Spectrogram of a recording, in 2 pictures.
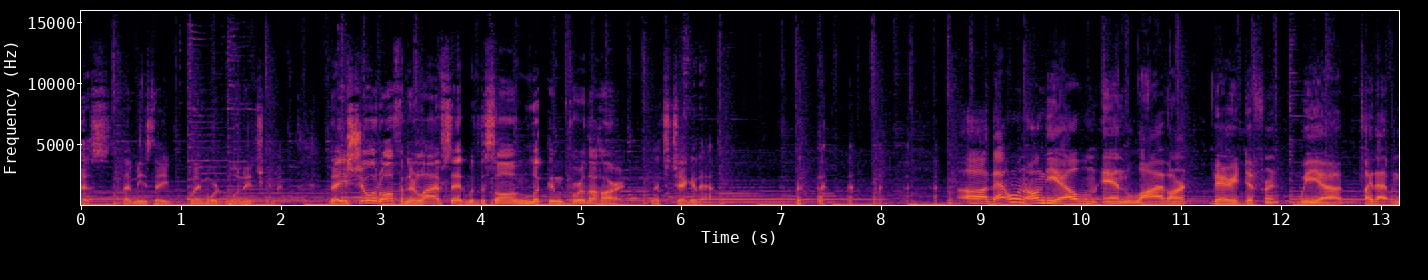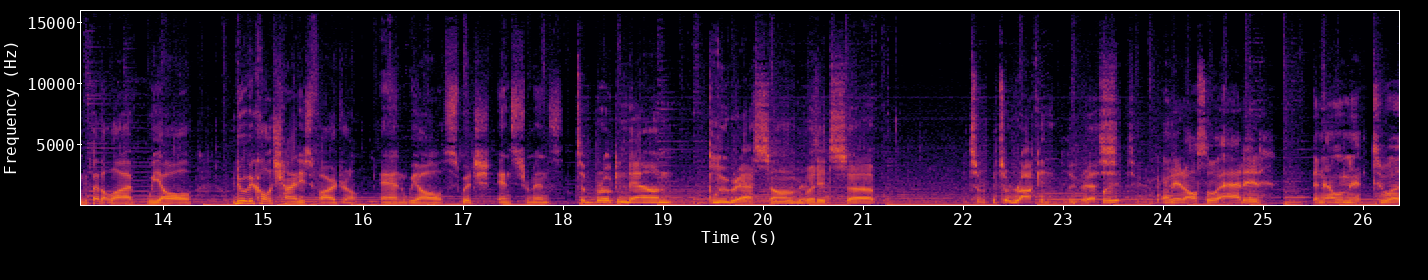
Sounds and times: Speech: 0.0 - 6.3, 22.1 - 26.3
Music: 0.0 - 26.3.

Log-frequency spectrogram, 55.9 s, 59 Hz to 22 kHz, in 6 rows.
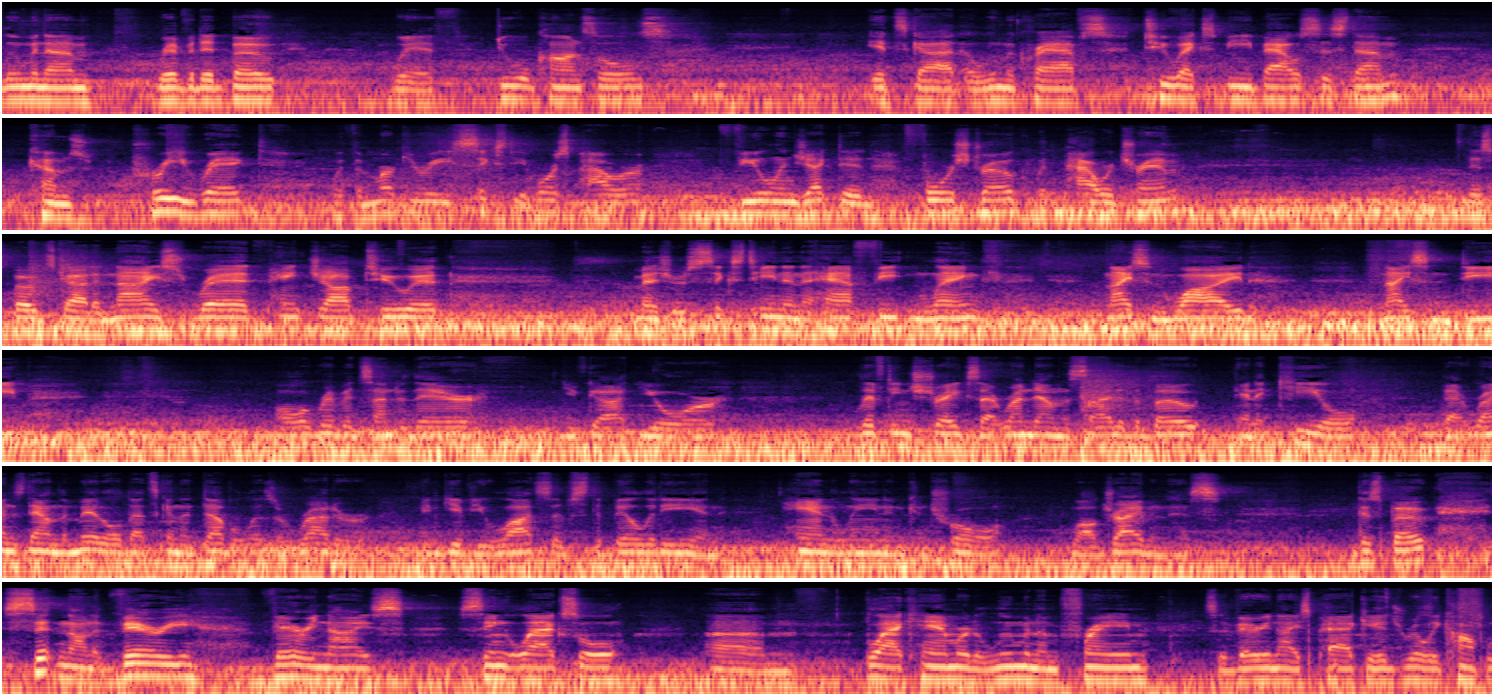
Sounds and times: Speech: 0.0 - 4.2, 5.4 - 8.8, 9.5 - 16.7, 18.5 - 21.5, 22.6 - 26.6, 27.2 - 28.2, 29.6 - 32.5, 33.3 - 45.0, 45.7 - 55.8.

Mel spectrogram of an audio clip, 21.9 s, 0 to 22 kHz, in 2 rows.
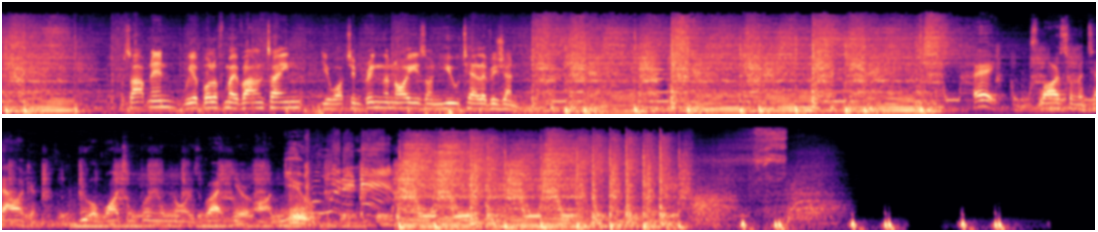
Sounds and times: Heart sounds, heartbeat: 18.3 - 18.8, 19.4 - 21.1.

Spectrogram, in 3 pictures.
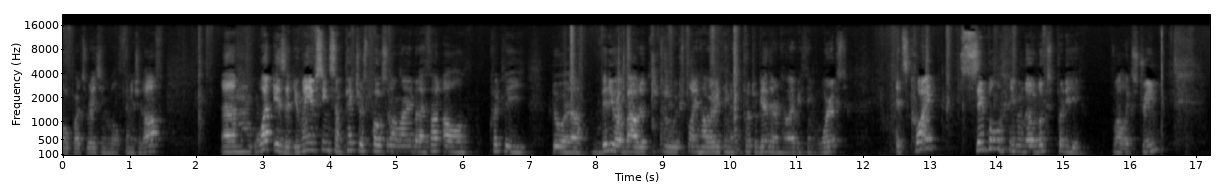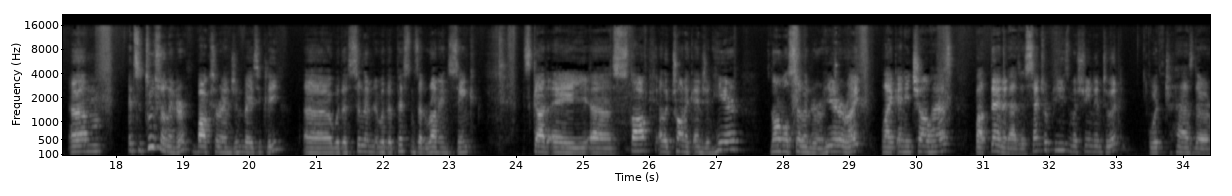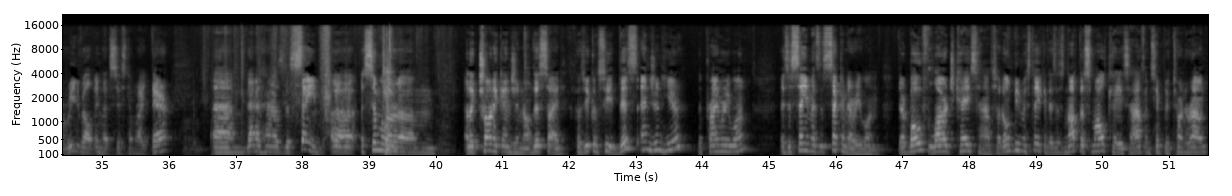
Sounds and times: Speech: 0.0 - 1.6, 2.4 - 11.8, 12.4 - 16.5, 17.3 - 23.5, 24.1 - 51.5.

